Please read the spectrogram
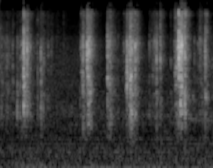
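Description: Handheld seasoning grinder mill being twisted, a quick run of short gritty crunches, about four or five a second.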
